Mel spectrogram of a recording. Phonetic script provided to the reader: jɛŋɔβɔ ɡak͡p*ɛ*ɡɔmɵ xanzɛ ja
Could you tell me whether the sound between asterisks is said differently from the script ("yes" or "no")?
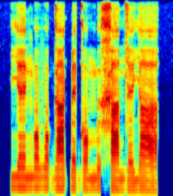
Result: no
